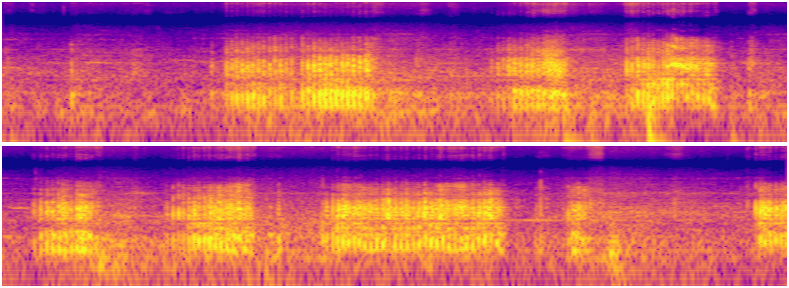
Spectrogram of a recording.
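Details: English Bulldog puppies, three weeks old, growling in play: rough rumbling bursts of one to two seconds, repeated with short pauses throughout.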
